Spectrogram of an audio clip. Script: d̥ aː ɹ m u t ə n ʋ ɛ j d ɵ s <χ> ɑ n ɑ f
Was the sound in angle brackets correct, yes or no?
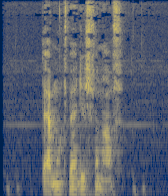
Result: no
